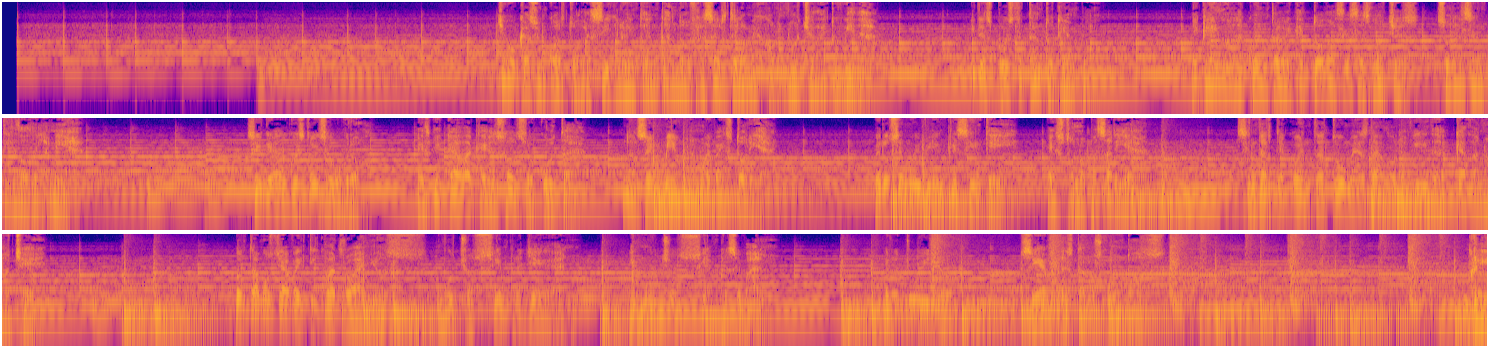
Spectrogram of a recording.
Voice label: Spanish Latin American Neutral Slow Sexy Deep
